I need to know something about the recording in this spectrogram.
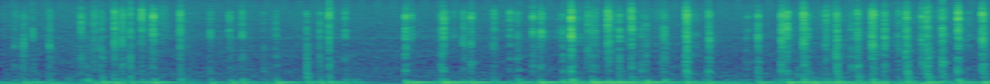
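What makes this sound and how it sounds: Both hands type rapidly with their fingertips on a silver laptop keyboard covered by a thin green silicone skin. The result is a dense run of soft, muffled key taps with bright clicky edges, over a steady low hum that dips briefly around the two-second mark.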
